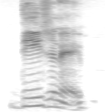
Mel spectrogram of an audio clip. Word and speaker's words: Dijuena: can't speak this morning the correct pronunciation dj dj yes nice dj that's a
